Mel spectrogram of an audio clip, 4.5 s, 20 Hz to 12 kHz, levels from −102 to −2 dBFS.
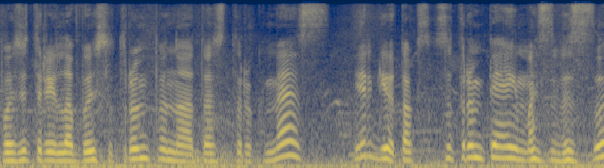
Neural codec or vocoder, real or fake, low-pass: vocoder, 44.1 kHz, 128 mel bands every 256 samples, BigVGAN v2; fake; 10.8 kHz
